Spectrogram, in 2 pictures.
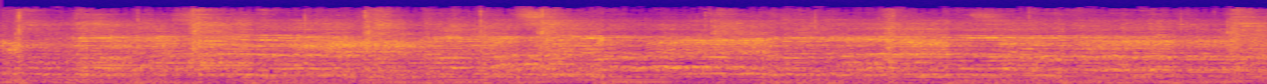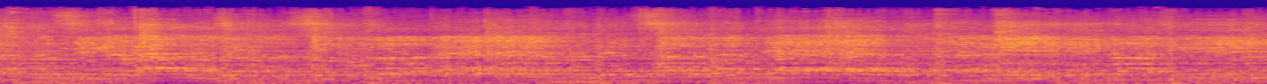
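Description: Live Argentine folk group singing in chorus over their instruments, with a bombo legüero drum keeping a steady beat, amplified through the hall's loudspeakers.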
